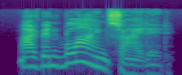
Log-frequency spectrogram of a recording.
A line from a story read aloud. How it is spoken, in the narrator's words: Cuthbert said sadly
